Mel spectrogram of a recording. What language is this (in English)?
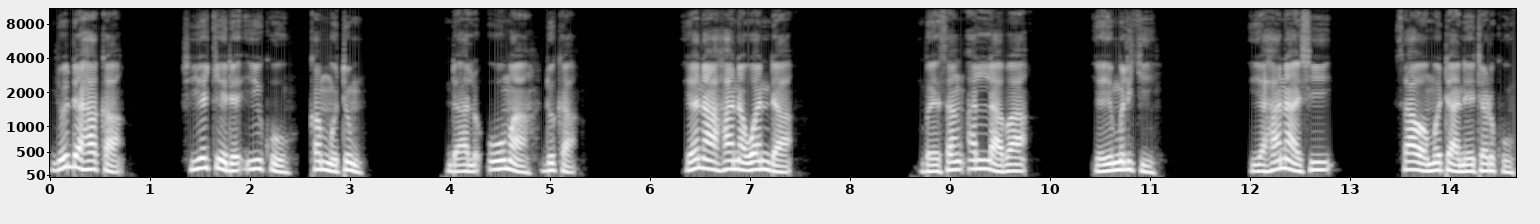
Hausa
